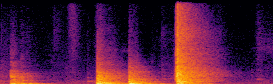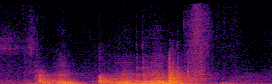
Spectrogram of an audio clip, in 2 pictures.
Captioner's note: cabinet thudding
